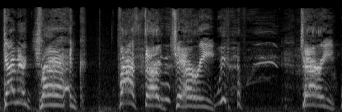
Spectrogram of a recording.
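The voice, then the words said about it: Yelling. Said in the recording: “I'm yelling at my boyfriend across the, like, at the bar.”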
